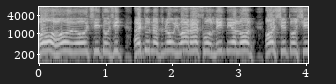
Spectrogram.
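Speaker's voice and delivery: loud, high, fake Indian accent. Describing what SGV News says at churches, the speaker quotes him in a fake Indian accent. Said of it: "he does a fake Indian accent and goes".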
